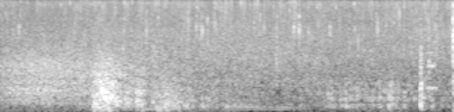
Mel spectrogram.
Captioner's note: thunder clapping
